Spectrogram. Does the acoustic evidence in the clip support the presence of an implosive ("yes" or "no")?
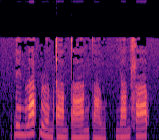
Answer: yes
